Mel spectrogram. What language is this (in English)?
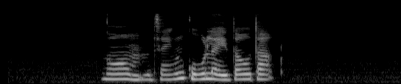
Cantonese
